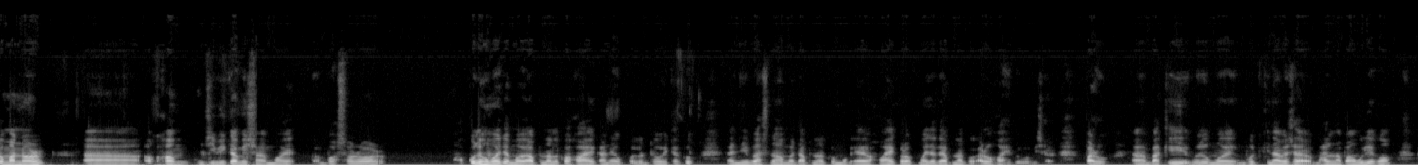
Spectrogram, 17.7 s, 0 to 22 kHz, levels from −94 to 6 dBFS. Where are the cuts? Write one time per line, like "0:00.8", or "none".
0:03.2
